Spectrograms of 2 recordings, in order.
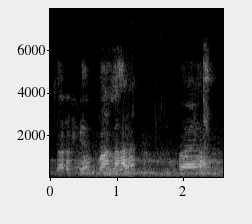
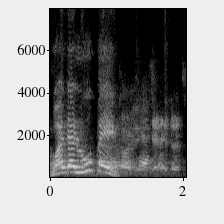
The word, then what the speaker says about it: Guadalupe: Guadalara. Not Guadalara. I think I'm saying it right. Guadalupe.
